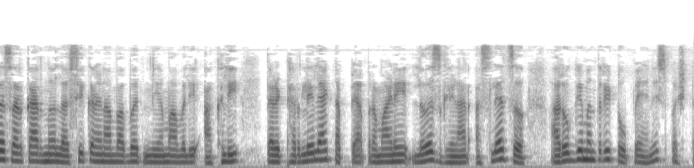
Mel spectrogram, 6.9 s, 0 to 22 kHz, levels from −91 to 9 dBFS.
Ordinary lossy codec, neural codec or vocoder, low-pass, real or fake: MP3, 48 kbps; none; 7.2 kHz; real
